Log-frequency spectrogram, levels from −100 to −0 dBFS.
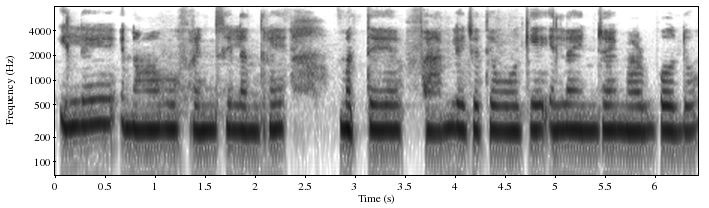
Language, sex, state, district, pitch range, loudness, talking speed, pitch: Kannada, female, Karnataka, Bellary, 240-250 Hz, -17 LUFS, 100 wpm, 245 Hz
